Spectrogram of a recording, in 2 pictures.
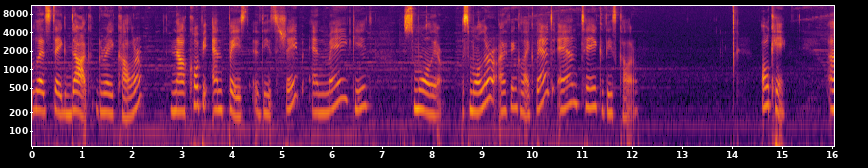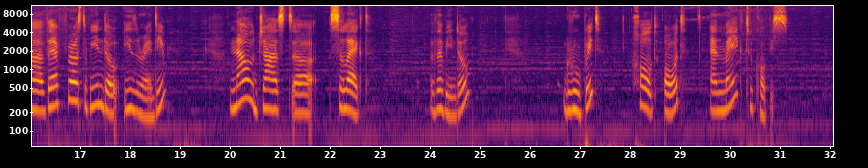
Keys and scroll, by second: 2.6 ctrl+c, 3.4 ctrl+f, 18.0 KP_5, 18.3 KP_0.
